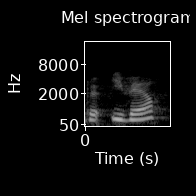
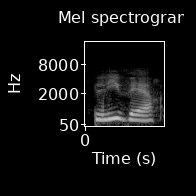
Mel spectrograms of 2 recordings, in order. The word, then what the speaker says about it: l'hiver: On ne peut pas dire le hiver tout simplement parce que le nom hiver commence par un H muet. Donc, on remplace l'article défini le par l'article défini L' et on dit l'hiver, الشتاء.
